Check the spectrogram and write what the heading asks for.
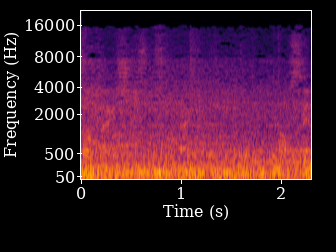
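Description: Steady low-pitched running noise of a MAN NL323F city bus's MAN D2066 diesel engine and drivetrain, heard inside the cabin, with passengers' voices over it.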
